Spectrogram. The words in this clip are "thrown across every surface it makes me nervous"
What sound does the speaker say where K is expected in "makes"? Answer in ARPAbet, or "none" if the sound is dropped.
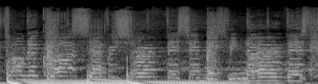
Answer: none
